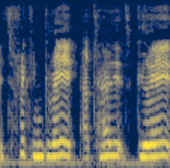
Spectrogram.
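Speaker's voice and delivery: poor put-on Scottish brogue. Praising a makeup palette, bad scottish accent. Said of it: "That's my bad Scottish accent".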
